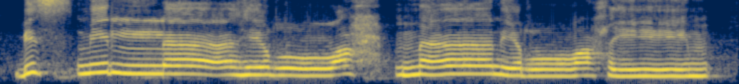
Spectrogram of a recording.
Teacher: اس کے بعد لفظ جلالہ ہے. کسرہ کی وجہ سے لفظ جلالہ کو کیسے پڑھیں گے؟ اس کی ادائیگی کیسی ہوگی؟ باریک ہوگی.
